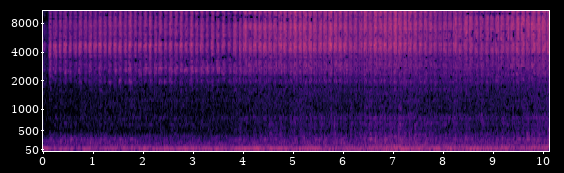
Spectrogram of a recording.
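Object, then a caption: Colored pencil on a paper sheet on a clipboard. A red colored pencil tip rubs and scratches back and forth on a thin white paper coloring sheet held on a clipboard on a flat surface, shading in a flower pot. The result is a steady, continuous scratchy rubbing with a dense low rumble underneath and a faint bright hiss.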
